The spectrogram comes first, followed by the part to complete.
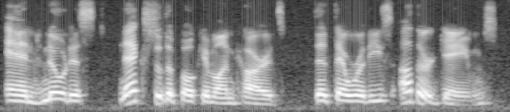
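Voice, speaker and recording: A man with a smooth, velvety voice and a dry, joking manner, chatting casually as an interview guest. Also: mid-range voice, big pitch swings, moderate pace, darkish tone, no room sound, highs cut off. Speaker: guest voice actor.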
